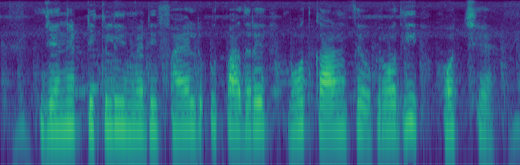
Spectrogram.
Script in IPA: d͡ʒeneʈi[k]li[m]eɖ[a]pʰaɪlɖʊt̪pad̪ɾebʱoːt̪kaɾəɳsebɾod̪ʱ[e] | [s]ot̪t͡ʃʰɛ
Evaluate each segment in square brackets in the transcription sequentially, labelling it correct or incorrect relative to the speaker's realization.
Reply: correct, correct, incorrect: i, incorrect: i, incorrect: h

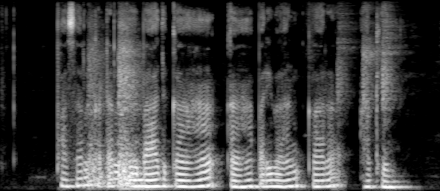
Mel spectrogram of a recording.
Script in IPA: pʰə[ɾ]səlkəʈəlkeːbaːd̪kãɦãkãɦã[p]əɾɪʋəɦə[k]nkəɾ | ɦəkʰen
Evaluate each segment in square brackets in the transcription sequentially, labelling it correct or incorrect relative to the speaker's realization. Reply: incorrect: none, correct, incorrect: none

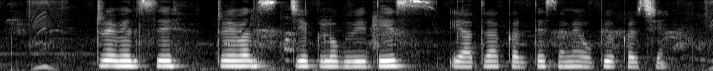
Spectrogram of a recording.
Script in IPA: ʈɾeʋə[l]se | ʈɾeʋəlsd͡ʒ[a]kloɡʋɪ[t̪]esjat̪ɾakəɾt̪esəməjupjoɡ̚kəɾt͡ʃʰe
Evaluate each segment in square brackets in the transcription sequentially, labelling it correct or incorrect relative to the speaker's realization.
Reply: correct, incorrect: e, incorrect: d̪

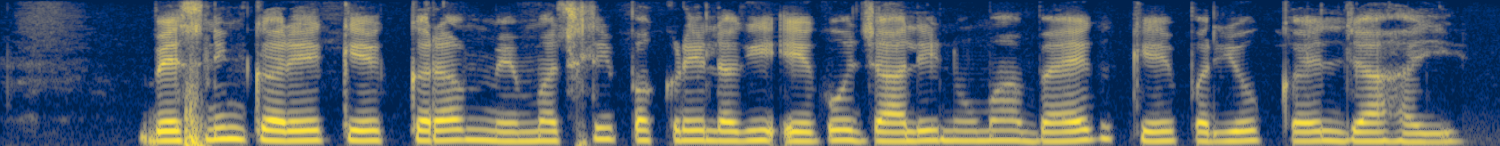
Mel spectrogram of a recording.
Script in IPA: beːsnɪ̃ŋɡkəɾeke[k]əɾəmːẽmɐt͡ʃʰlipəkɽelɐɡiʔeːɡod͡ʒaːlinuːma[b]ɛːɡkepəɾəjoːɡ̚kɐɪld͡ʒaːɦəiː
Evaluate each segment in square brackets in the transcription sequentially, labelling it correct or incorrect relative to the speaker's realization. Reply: correct, correct

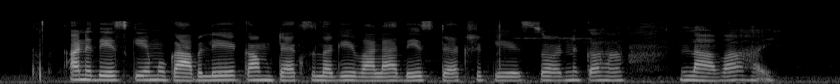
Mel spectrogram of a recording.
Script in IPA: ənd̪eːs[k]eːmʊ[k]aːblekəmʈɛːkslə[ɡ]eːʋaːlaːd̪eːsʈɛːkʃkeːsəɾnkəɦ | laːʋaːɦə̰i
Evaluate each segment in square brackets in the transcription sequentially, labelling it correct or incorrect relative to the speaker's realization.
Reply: correct, correct, correct

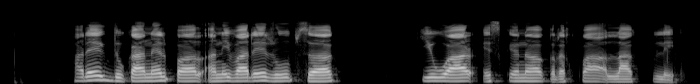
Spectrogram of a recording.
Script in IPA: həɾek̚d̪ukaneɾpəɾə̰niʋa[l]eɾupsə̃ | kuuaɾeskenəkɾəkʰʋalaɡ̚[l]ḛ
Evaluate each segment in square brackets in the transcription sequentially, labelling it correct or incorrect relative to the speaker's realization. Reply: incorrect: ɾ, correct

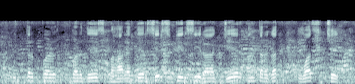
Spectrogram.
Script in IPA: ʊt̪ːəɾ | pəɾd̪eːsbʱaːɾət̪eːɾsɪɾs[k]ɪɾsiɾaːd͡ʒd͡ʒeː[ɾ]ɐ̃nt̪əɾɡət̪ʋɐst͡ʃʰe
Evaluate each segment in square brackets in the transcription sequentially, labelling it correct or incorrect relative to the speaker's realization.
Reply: correct, correct

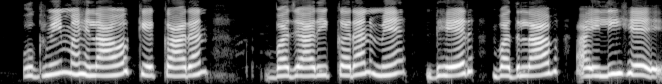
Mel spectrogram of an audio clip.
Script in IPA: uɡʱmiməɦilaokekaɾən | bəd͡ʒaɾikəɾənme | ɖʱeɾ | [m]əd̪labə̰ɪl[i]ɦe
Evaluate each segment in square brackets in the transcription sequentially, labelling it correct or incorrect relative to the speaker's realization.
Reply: incorrect: b, correct

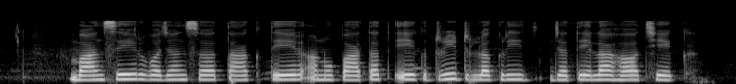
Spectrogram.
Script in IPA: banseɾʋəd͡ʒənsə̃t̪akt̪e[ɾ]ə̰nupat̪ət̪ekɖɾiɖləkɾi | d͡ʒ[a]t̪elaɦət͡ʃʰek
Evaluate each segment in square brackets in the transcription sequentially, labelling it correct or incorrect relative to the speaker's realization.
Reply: correct, incorrect: ə

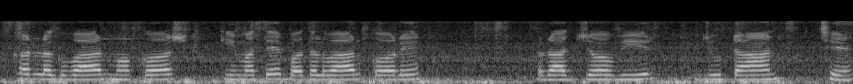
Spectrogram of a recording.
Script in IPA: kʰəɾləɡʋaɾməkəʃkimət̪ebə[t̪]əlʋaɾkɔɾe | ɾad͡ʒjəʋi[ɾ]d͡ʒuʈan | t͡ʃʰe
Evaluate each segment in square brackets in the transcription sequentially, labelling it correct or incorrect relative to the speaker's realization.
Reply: incorrect: d̪, correct

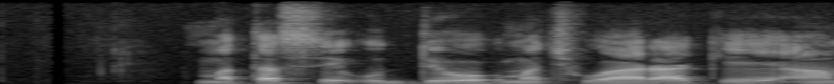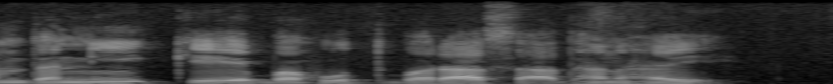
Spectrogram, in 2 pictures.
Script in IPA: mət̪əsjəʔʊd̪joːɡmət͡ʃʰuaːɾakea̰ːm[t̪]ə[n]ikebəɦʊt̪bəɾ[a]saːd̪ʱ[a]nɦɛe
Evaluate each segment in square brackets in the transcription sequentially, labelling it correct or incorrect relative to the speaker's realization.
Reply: incorrect: d̪, correct, correct, incorrect: ə

